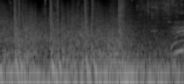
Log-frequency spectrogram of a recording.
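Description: In the video game MENACE, a dense burst of gunfire rattles at a laser walker, with loud, overlapping shots and a few sweeping whines near the end.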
